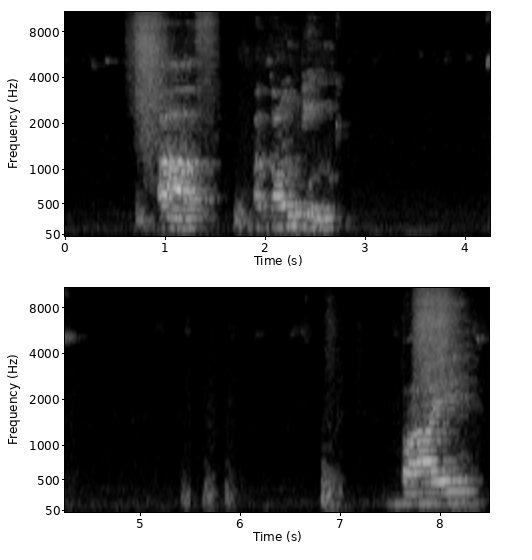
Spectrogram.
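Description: A man speaks clearly in a lecturing tone, close by, in short phrases.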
